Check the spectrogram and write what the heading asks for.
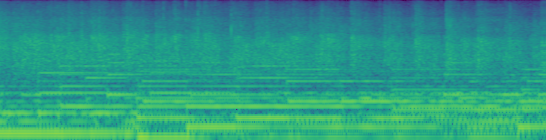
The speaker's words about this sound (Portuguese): Você pode aplaudir ao Senhor Jesus Cristo? Aleluia!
